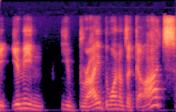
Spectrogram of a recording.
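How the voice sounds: Putting on a character voice, a man speaks slowly with a fairly high pitch, big pitch swings, a fairly bright tone and a slightly husky edge.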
